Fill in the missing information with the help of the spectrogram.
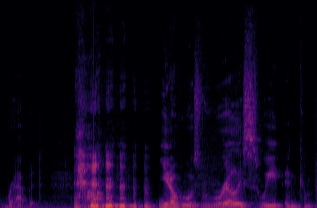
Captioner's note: laughing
